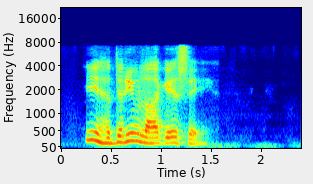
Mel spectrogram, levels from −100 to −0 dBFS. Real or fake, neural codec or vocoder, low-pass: fake; codec, 16 kHz, 0.8 kbps, ZipCodec; 7.2 kHz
